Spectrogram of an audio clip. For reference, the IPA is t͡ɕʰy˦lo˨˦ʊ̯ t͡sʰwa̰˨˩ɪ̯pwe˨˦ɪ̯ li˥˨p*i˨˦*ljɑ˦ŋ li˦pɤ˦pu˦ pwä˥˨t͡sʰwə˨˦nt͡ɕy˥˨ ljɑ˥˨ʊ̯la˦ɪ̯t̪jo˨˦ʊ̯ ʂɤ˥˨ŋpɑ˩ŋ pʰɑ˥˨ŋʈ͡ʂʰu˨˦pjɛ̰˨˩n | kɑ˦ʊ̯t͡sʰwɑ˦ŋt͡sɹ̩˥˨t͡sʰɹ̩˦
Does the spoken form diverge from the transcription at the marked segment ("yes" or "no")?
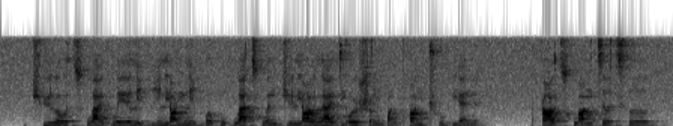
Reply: no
